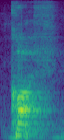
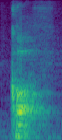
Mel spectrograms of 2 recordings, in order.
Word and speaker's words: cough: you in English and you pronounce cough cough cough cough repeat please cough I'm coughing a lot these days come and hear the difference between cough and coffee thank you very much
